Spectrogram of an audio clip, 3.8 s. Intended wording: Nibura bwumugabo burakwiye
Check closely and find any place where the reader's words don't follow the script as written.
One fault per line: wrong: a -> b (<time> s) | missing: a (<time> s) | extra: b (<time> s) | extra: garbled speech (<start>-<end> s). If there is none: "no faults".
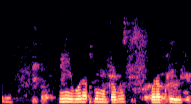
no faults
